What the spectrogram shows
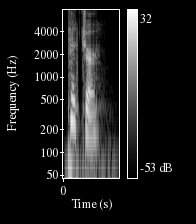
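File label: "picture", US English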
